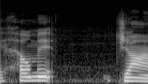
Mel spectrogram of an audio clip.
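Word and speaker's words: Helmut Jahn: Thompson Center in Chicago, designed by Helmet John. And I hope I'm pronouncing that correctly.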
